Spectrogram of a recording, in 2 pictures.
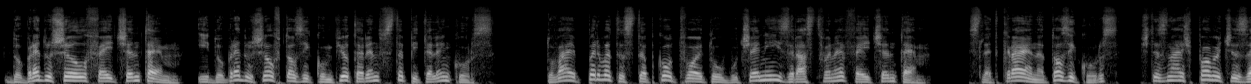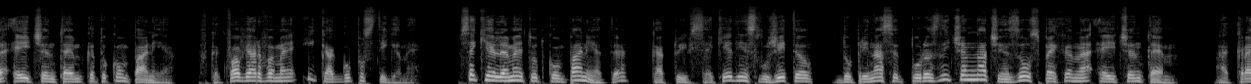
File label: bulgarian m e-learning; voice demos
